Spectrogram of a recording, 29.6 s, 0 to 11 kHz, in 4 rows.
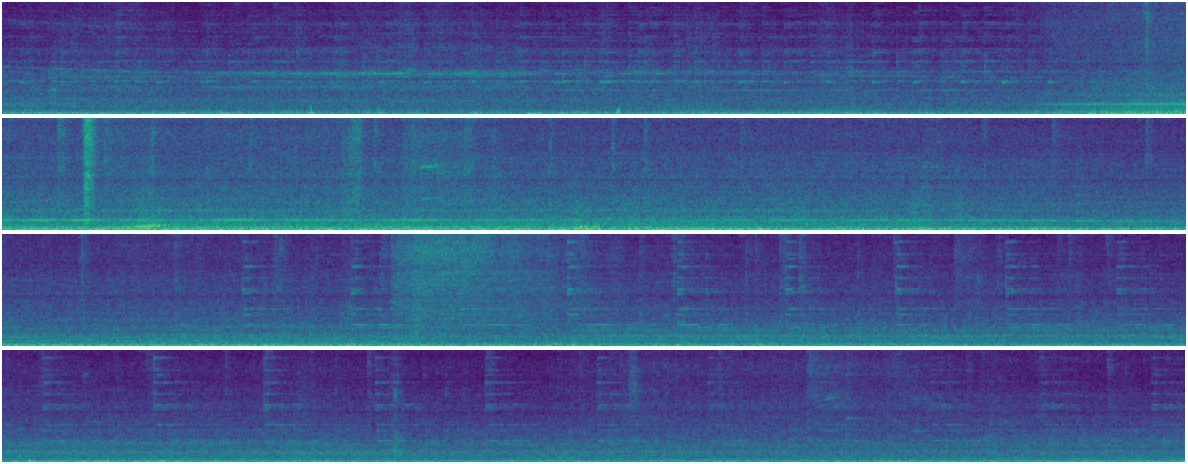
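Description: Pacific National freight train led by diesel-electric locomotive 8122 and a second diesel locomotive, passing close. The low engine rumble grows much louder about six or seven seconds in as the locomotives go by, with a steady engine whine. The train then rumbles on with scattered clicks of wheels over the rails as the wagons roll past.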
